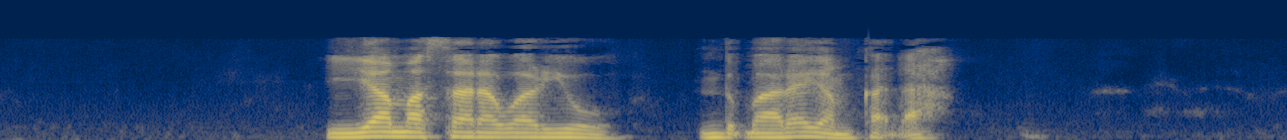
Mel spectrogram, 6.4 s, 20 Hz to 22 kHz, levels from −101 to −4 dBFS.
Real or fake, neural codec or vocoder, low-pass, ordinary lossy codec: fake; codec, 16 kHz, 2 kbps, X-Codec, WavLM features, trained on Multilingual LibriSpeech; 7.2 kHz; AAC, 32 kbps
